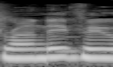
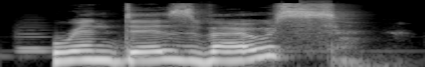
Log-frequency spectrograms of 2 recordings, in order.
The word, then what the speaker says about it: rendezvous: the future again sometime I feel sorry for someone who doesn't understand what rendezvous is like how to say it Ren des Vosges what what is rindas vows picked on Phonics does not work right there the simple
